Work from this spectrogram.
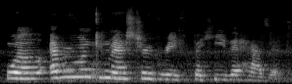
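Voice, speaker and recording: A teenage girl playing a grumpy, lovesick gentleman in an amateur Shakespeare performance. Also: high voice, lively intonation, normal speed. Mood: grumbling. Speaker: student performer. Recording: distant mic with background noise.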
